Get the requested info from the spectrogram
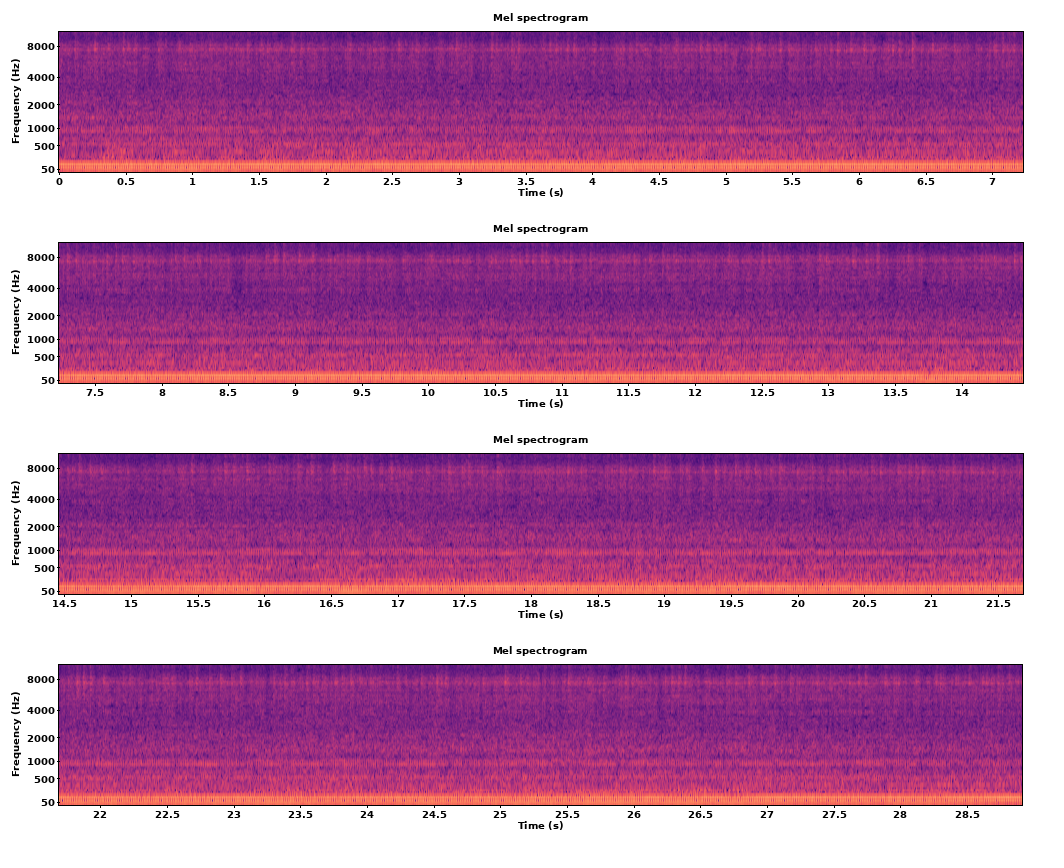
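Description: Boat engine running steadily at a constant speed, a low even drone.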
